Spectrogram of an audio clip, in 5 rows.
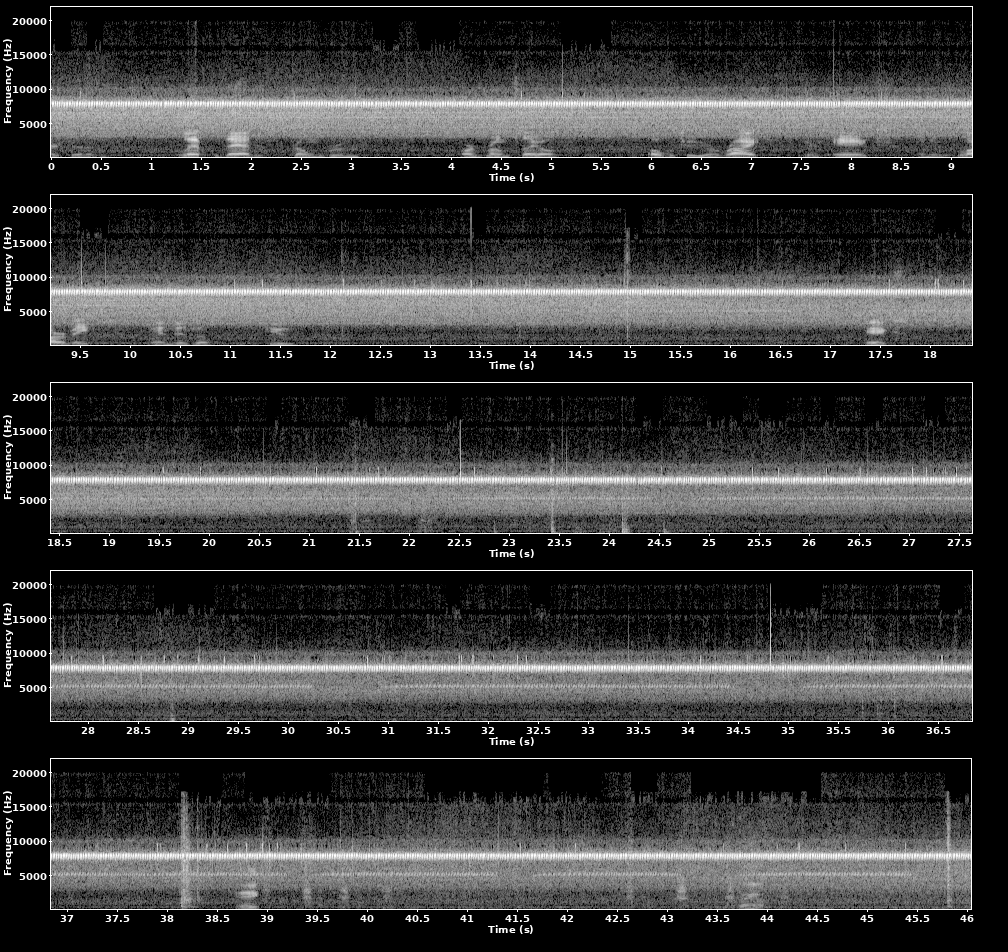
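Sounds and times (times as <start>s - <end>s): bees buzzing: 0.0s - 46.0s
light knocks: 21.4s - 24.7s.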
